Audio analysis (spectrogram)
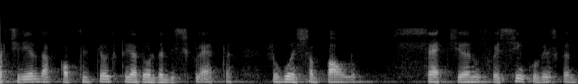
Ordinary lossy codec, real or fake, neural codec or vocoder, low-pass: none; fake; vocoder, 22.05 kHz, 80 mel bands, WaveNeXt; 5.4 kHz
